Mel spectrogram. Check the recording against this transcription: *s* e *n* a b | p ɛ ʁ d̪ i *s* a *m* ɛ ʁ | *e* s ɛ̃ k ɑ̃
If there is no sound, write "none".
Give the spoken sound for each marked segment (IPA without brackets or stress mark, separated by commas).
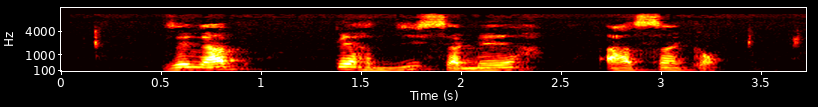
z, n, s, m, a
